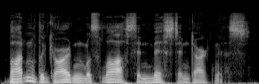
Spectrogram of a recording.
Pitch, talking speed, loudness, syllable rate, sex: 100 Hz, 255 wpm, -19 LUFS, 5.6 syllables/s, male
